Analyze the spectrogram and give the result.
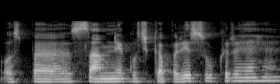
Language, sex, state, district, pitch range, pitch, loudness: Hindi, female, Bihar, Patna, 130-155 Hz, 135 Hz, -19 LUFS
